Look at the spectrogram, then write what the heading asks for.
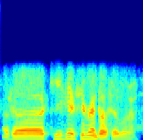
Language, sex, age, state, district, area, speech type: Assamese, male, 45-60, Assam, Golaghat, urban, conversation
